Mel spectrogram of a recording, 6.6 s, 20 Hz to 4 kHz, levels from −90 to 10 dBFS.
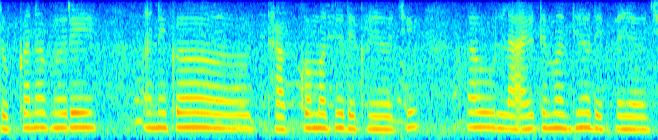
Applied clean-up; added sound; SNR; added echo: none; none; none; none.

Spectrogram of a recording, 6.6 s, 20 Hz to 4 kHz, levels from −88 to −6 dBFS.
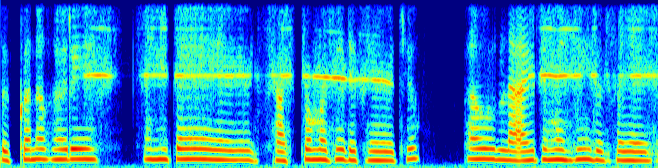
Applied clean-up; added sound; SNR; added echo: neural diffusion model UNIVERSE++.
